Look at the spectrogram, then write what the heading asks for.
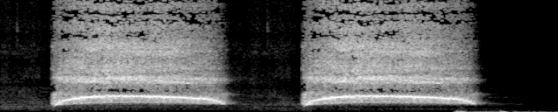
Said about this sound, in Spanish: Aquí les dejamos un breve fragmento de cómo se escucha uno de estos silbatos de terror.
